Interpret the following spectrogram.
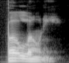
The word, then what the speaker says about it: baloney: Today we're talking about these two words, and they're pronounced exactly the same. Baloney. The first word is baloney, and the second word is baloney. The first vowel is the short sound, like cup and up, below.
